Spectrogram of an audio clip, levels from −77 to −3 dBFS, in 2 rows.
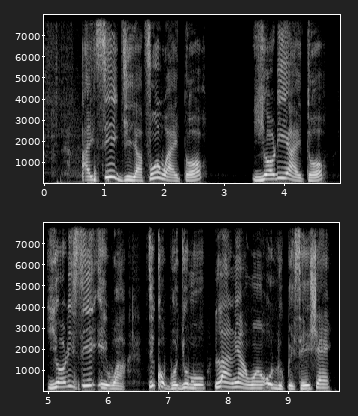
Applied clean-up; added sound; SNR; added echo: neural mask model RNNoise.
